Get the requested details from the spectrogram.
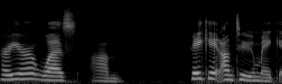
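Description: A woman's fairly high, bright, sharp voice with a Japanese accent, lively intonation and a moderate pace. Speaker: executive chef. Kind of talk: interview.

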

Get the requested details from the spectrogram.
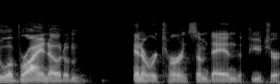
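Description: The background stays quiet. A man's voice, with vocal fry, moves at a fairly quick pace. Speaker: college football reporter. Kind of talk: casual sports talk.

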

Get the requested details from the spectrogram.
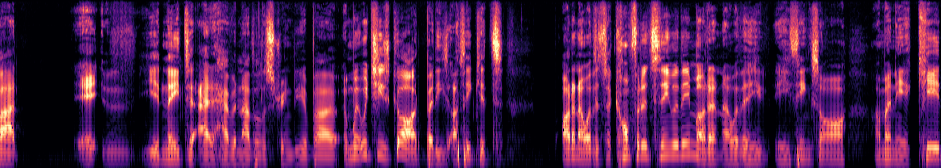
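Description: A man with an Australian accent talks at a very fast pace. His medium-pitched voice has lively intonation. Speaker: radio co-host, former rugby league player. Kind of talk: casual sports radio chat. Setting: radio studio.

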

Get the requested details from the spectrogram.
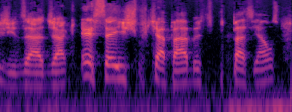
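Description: This man talks fairly quickly with a Quebec accent and a fairly high pitch. His tone is bright and sharp, and the sound is dry and close with no echo. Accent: Québécois French. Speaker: guest podcaster. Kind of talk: casual chat. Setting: video call.

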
